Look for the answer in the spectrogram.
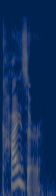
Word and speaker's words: Caesar: And in Classical Latin pronunciation, the word Caesar is actually pronounced with a hard C or K sound for the letter C, and it's pronounced Kaiser. And the A-E makes that I sound.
